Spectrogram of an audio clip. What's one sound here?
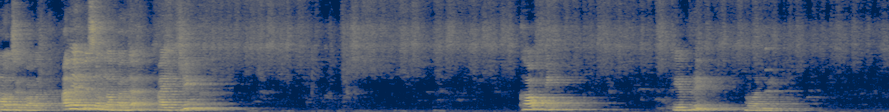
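A young woman speaks clearly in a slow, teaching manner.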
